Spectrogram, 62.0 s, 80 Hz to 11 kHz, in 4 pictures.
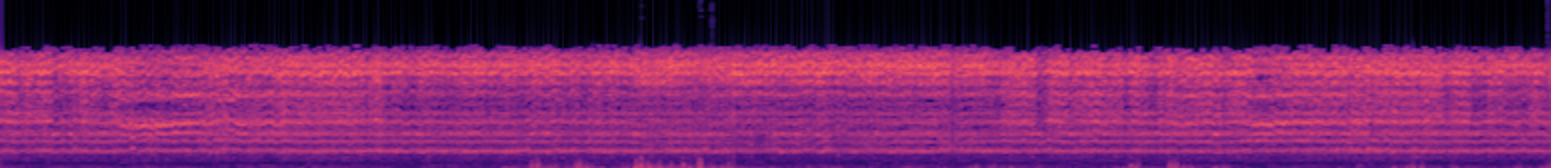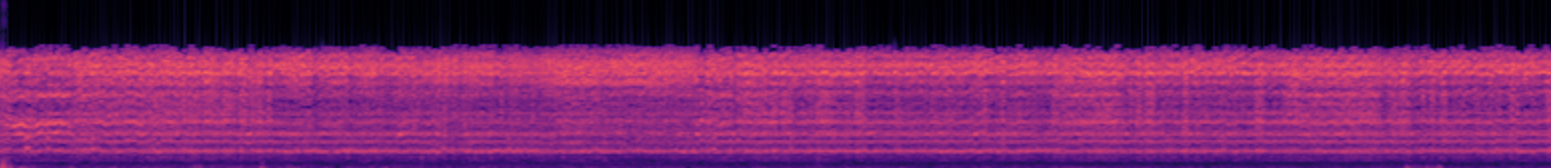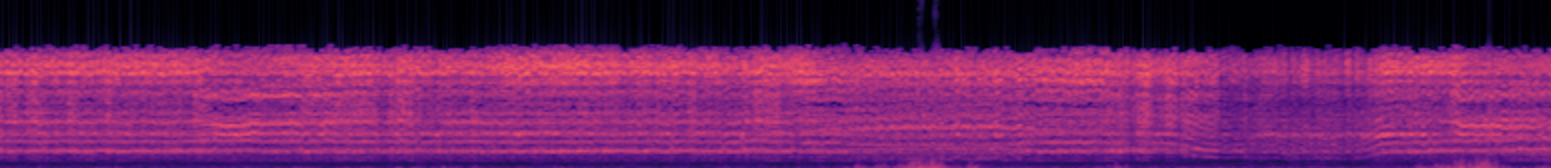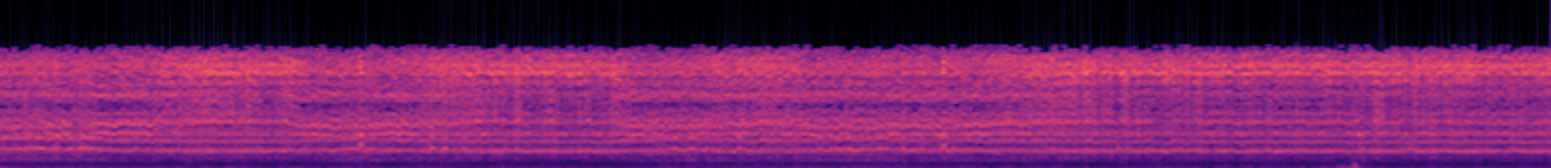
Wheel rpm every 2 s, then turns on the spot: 160, 160, 160, 160, 160, 160, 160, 160, 160, 160, 160, 160, 160, 160, 160, 160, 160, 160, 160, 160, 160, 130, 140, 160, 160, 160, 160, 160, 160, 160, 160.
none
